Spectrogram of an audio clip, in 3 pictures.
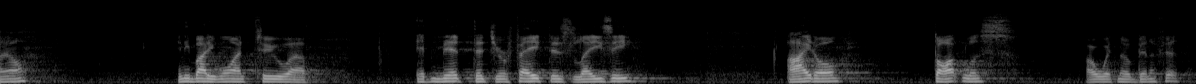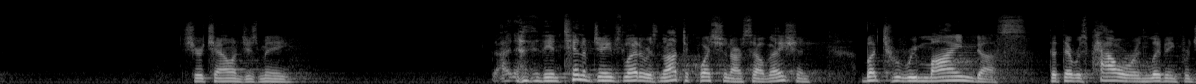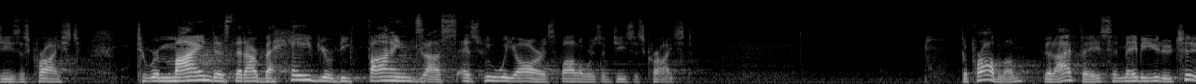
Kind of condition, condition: setting, large echoing room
